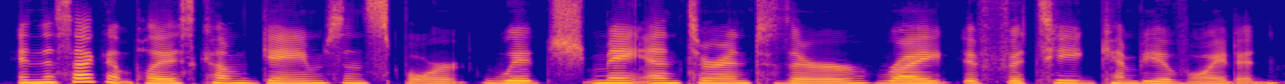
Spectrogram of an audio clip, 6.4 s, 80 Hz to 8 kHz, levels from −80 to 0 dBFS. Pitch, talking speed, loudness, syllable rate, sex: 210 Hz, 175 wpm, -16 LUFS, 4.6 syllables/s, female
